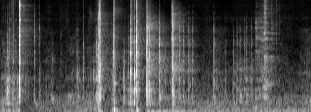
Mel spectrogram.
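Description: Thin stainless steel panels of a flat-pack mini grill clinking and clicking against each other as they are unfolded and slotted together by hand: a string of sharp metallic clicks, bunched between about two and three and a half seconds in, with one more near the end.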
